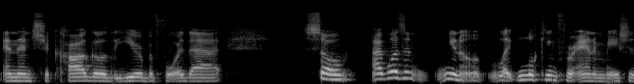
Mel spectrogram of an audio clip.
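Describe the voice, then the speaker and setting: Lively intonation marks a woman's plain, everyday voice. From Australia, moved to Canada at eight. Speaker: voice actress. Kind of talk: interview.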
